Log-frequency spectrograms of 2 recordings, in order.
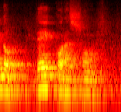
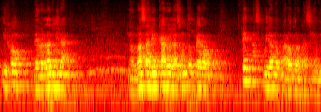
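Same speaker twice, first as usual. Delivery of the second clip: gentle parent; 4 dB quieter than usual. Acted. A father gently correcting his son after the spill, soft and patient. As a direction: talk the boy through it kindly, much softer.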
